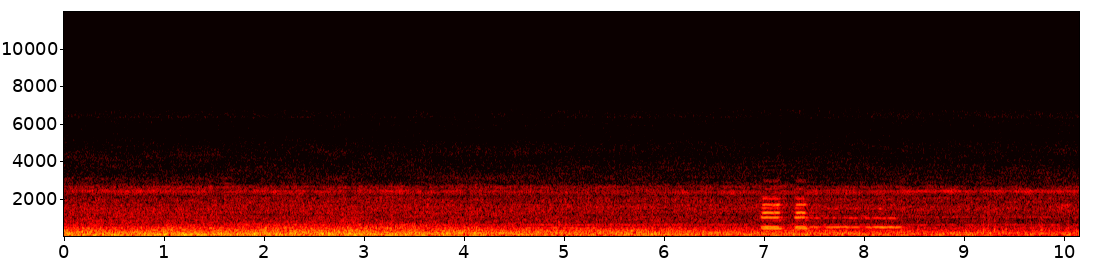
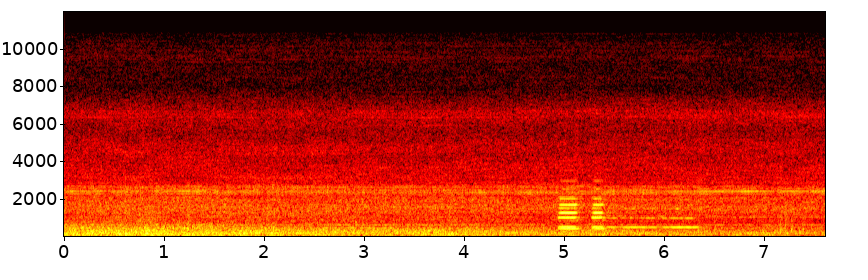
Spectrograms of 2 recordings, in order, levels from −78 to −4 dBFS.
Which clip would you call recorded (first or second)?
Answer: second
